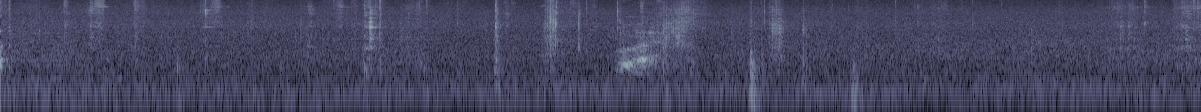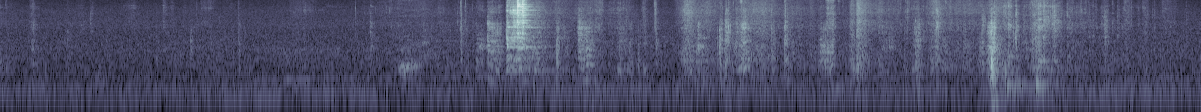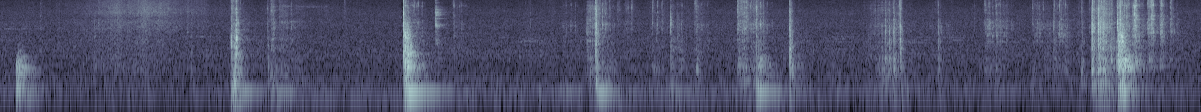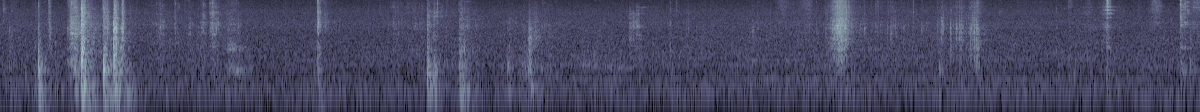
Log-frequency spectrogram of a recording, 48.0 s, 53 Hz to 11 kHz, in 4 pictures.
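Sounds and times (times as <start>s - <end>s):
boots and hands on metal rungs: 0.0s - 6.9s, 11.0s - 14.5s, 15.6s - 23.5s
metallic clanks on steel tower: 16.8s - 18.0s.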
